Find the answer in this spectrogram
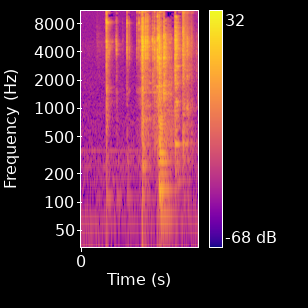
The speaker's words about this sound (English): I have no credits on the credit meter, and I'm about to put some coins in. You'll notice a slightly different tone as I put each coin in the machine. Here goes coin one.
